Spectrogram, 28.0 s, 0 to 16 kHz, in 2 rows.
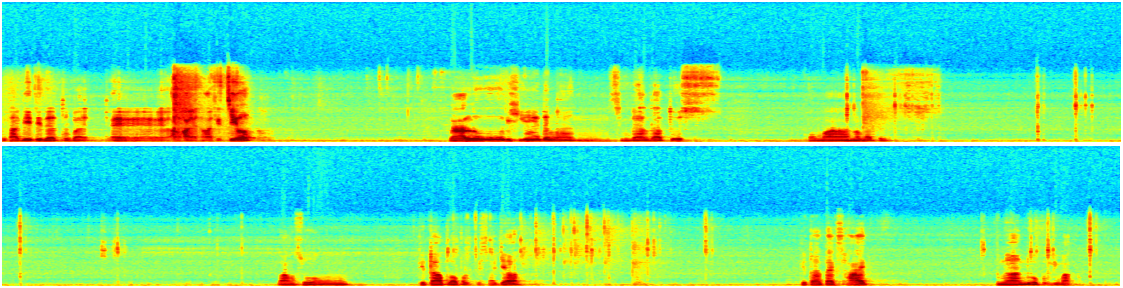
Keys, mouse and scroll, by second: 3.9 click, 7.4 click, 10.5-13.4 typing, 14.1 Return, 16.4 click, 18.1 click, 19.3-21.9 typing, 22.6 Return, 23.8-25.5 scroll down 1, 25.5 click, 26.4-27.4 typing.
